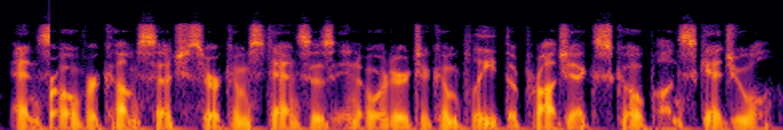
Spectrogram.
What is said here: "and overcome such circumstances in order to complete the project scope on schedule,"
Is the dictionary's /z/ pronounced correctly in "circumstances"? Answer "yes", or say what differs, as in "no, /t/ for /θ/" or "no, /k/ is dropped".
yes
